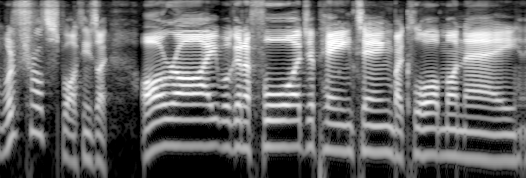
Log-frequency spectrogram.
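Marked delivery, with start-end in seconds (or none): 1.4-5.3 put-on Boston accent, higher. Speaker imitates an actor trying a Boston accent in a movie: [name]'s Boston accent impression. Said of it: "trying to do a Boston accent".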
